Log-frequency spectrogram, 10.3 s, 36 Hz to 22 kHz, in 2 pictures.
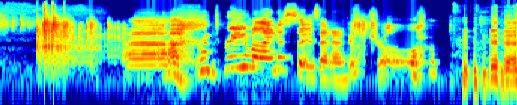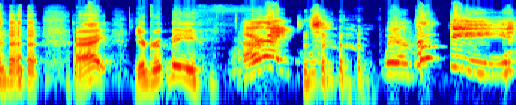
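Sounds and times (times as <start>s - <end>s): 
dice rolled on a table: 0.2s - 1.3s
speech: 1.2s - 10.3s
laughter: 4.6s - 5.7s, 8.2s - 9.0s.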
